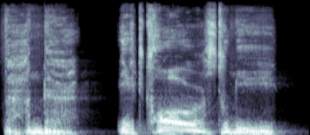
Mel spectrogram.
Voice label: Male Demon Play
